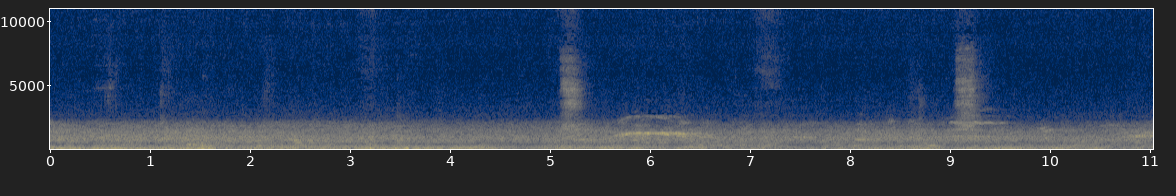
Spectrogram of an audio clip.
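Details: Eurasian jay calling from a fir tree on a street in Meschede, Germany, on 22 September 2022; a few harsh, rasping bursts stand out, one near five seconds and another near nine, over a steady low rumble of background noise.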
